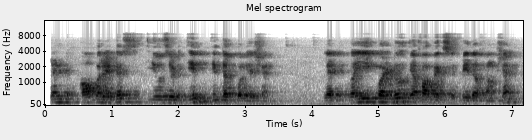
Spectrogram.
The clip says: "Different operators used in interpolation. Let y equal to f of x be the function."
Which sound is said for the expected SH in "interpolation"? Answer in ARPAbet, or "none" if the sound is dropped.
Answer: SH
